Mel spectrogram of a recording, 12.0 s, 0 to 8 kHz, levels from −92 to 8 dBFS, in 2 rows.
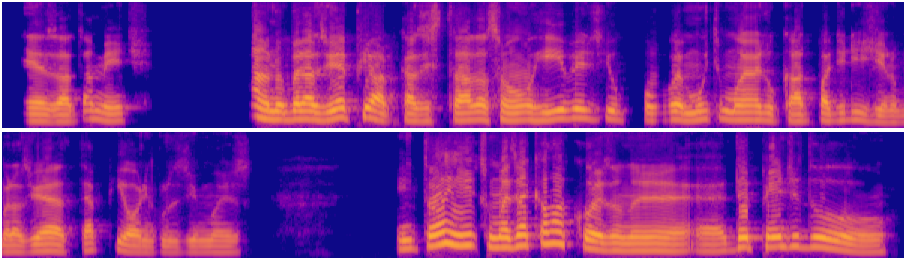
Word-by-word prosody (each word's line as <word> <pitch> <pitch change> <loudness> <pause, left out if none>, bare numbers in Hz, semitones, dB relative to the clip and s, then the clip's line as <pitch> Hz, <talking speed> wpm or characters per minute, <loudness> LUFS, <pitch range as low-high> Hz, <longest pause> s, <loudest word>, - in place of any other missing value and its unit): Exatamente. 120 +2 -2 0.7
Ah, 160 - +4
no 145 -1 +4
Brasil 145 0 +4
é 175 - +3
pior, 175 +2 +2
porque 125 - -3
as 115 -1 0
estradas 130 +2 0
são 130 -2 +1
horríveis 150 +4 0
e - - -3
o 145 - -5
povo 130 +2 -2
é - - +4
muito 145 +4 -4
mal-educado 135 -4 -1
para - - -1
dirigir. 125 -4 -7
No 105 - -7
Brasil 110 +2 -3
é 120 - +3
até 130 - -4
pior, 125 -5 -3
inclusive, 100 0 -10
mas 100 -1 -9 1.0
então 155 +9 +3
é - - +5
isso, 210 - -11
mas 180 +1 +4
é - - +8
aquela 240 +4 +2
coisa, 140 - +2
né, 120 -2 -1
eh, - - -4
depende 185 +6 +1
do 140 - 0
130 Hz, 185 wpm, -21 LUFS, 115-155 Hz, 1.0 s, é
